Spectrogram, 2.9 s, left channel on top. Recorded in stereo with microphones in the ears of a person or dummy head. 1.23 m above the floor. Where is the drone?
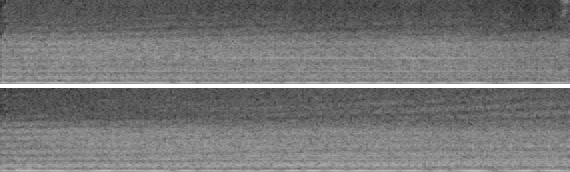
Centre (ahead or behind); by 2.9 s 35° right (ahead or behind).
